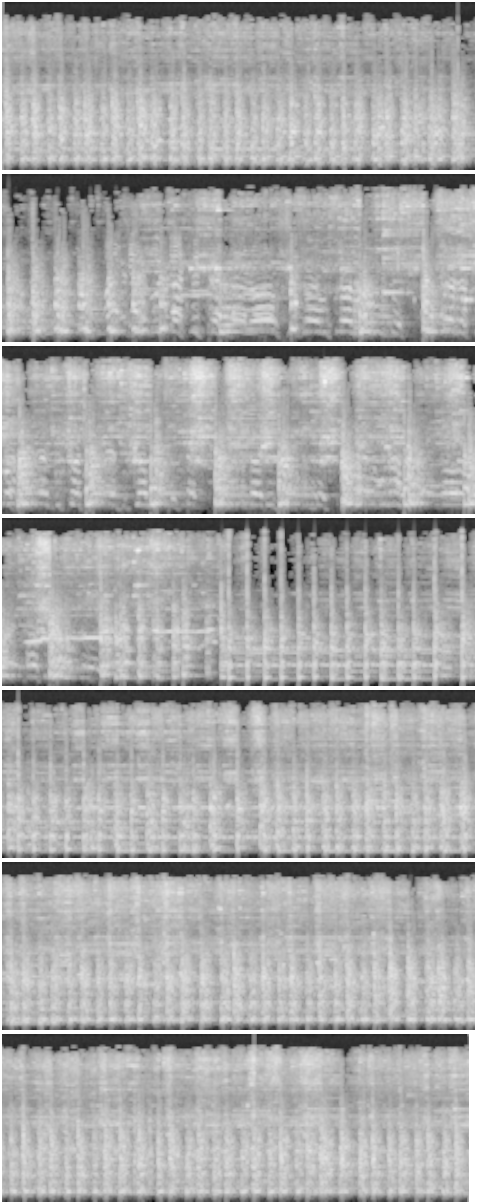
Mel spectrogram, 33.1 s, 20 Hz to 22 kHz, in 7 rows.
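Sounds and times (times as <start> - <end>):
drums beating folk rhythm: 0.0 - 33.0.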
